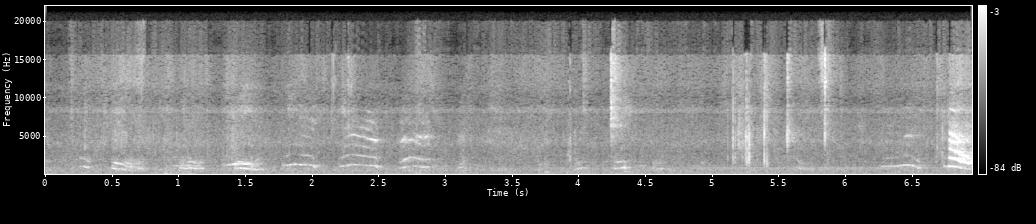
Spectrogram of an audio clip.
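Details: Two-week-old puppies feeding give soft, rising-then-falling little squeaks every second or so, quieter toward the end before a sharp louder squeal closes, over a faint steady hum.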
